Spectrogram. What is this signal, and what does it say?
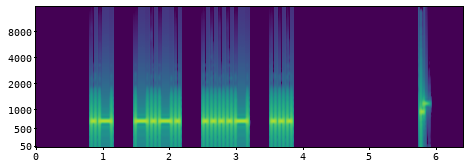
Morse code, heard as a keyed tone, about 19 wpm, spaced as for 14 wpm, 700 Hz. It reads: AC4S
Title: 147 Lesson 24g - Letter y - Call Signs 20wpm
